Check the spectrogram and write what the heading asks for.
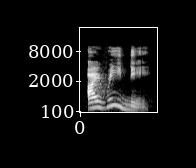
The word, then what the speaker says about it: Irene: to rhyme with leave irene is given two syllables making it Irene e Ralph is pronounced Rafe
